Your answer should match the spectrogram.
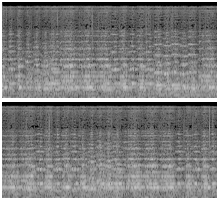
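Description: Orchestral theme music with the strings to the fore, playing at a steady full level.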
